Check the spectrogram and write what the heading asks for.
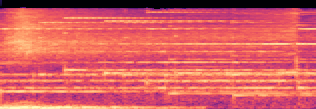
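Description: Electronic outro jingle: layered bell-like chimes ringing and held over a deep low boom that fades away about a second and a half in, with new chime notes joining partway through.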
